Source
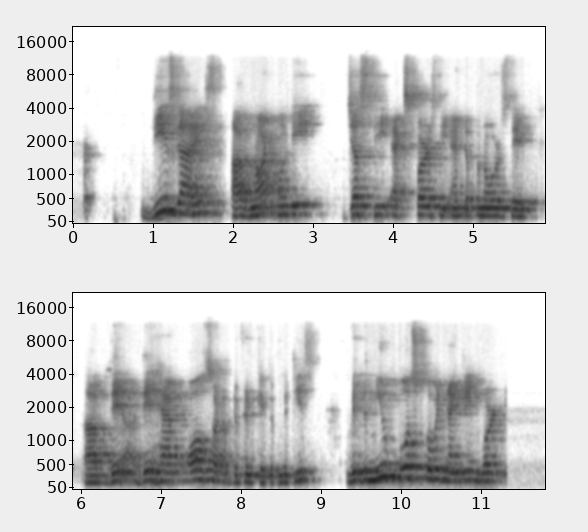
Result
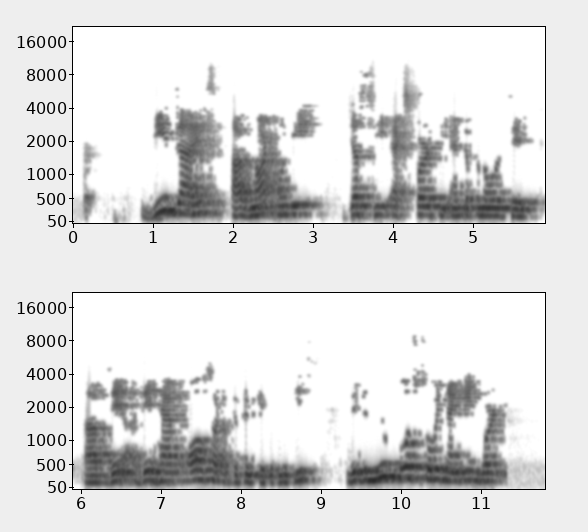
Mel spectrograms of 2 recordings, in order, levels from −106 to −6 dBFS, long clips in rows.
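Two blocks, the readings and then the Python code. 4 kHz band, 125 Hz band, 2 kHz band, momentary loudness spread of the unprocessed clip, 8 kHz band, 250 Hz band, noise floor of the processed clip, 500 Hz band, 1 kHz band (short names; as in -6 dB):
-4.5 dB, -2.5 dB, -3.0 dB, 11 LU, under -10 dB, -2.5 dB, -84 dBFS, -2.5 dB, -2.5 dB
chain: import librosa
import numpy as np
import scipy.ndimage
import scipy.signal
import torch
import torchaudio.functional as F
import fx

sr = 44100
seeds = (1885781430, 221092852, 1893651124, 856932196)

y = fx.spec_gate(x, sr, threshold_db=-25, keep='strong')
y = fx.env_lowpass(y, sr, base_hz=410.0, full_db=-26.0)
y = y * 10.0 ** (-2.5 / 20.0)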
